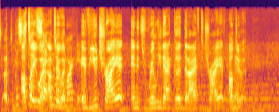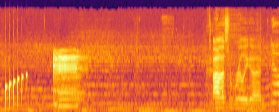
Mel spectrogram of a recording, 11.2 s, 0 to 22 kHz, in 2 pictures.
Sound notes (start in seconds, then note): 6.6 buzzer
